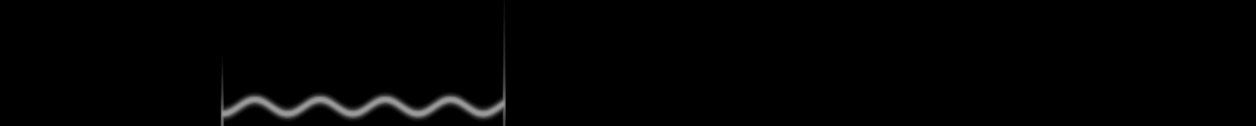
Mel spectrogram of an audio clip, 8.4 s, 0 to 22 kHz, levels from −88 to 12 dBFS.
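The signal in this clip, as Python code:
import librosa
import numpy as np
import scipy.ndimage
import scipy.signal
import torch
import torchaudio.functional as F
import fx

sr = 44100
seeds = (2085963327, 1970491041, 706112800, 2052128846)

y = fx.siren(sr, length_s=1.88, kind='wail', low_hz=413.0, high_hz=856.0, per_s=2.3, wave='sine', level_db=-28.0)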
